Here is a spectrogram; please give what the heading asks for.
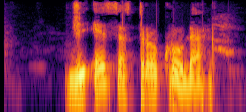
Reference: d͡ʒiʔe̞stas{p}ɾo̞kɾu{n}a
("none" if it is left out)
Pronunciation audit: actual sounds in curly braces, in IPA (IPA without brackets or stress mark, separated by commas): t, d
